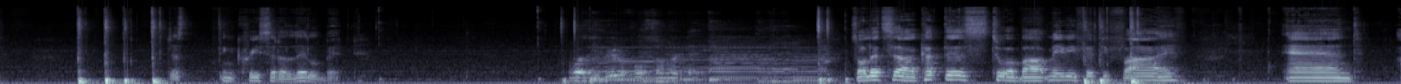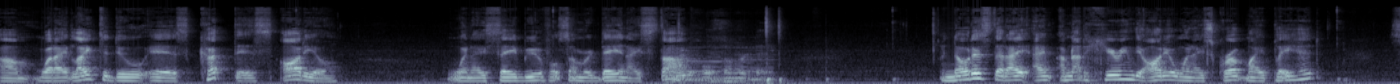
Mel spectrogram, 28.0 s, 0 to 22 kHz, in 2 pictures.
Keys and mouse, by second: 3.9-8.3 drag, 5.6 space, 8.2 space, 9.5-12.0 drag, 11.0 KP_5, 17.1-19.7 drag, 20.7 space, 21.7 space, 23.1-27.5 drag.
